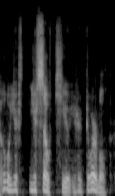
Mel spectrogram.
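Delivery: words broken up by giggles and laughter. Voicing Kiara cooing over a creature, giggling. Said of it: "you can hear Kiara kinda giggling".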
